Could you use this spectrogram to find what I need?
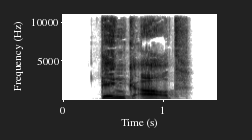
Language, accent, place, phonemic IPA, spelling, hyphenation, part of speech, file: German, Germany, Berlin, /ˈdɛŋkˌʔaːɐ̯t/, Denkart, Denk‧art, noun, De-Denkart.ogg
- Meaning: way of thinking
